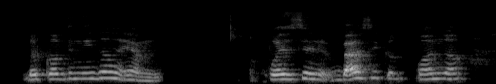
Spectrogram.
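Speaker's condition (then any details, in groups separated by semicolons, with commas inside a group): Cerebral palsy; speech not very good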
